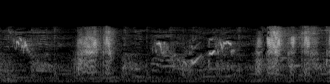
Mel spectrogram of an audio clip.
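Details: Pet budgerigar chirping along to a Hindi song played on a phone: bursts of bright, scratchy warbling and squeaky chirps, rising and falling in short phrases with brief pauses.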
